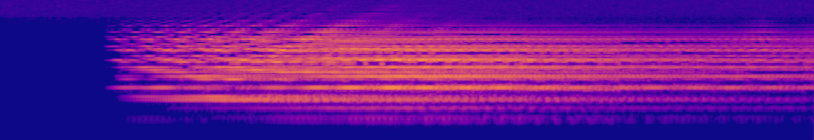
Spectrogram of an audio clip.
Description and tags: artificial synthetic sound
A sci-fi sound created with a free vst instrument. It's good for "alien" type atmospheres or intros.
alien, artificial, effects, fx, sci-fi, sound, synth, synthetic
